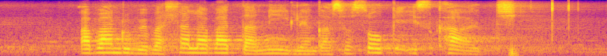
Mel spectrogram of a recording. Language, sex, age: South Ndebele, female, 18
